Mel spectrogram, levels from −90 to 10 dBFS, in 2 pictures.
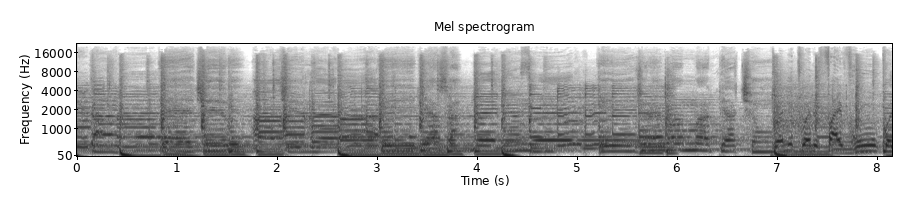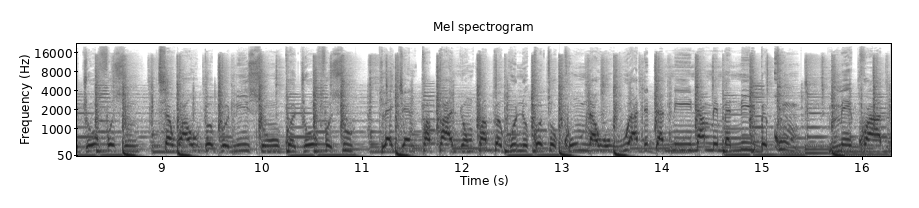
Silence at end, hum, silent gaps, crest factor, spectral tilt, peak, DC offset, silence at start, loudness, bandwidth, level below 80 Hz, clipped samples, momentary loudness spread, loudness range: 0 s; none; none; 10 dB; -5.5 dB/octave; 0 dBFS; under 0.1%; 0 s; -12 LUFS; 20 kHz; -20 dBFS; under 0.1%; 3 LU; 1 LU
